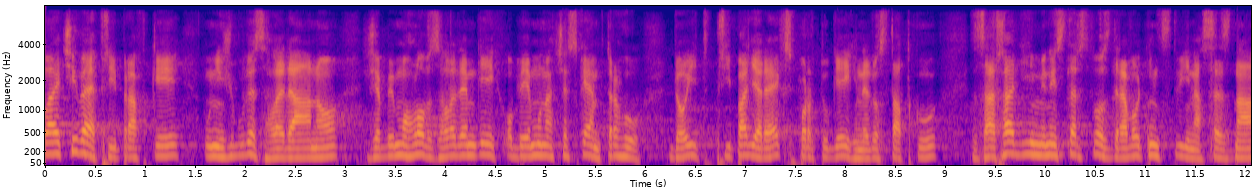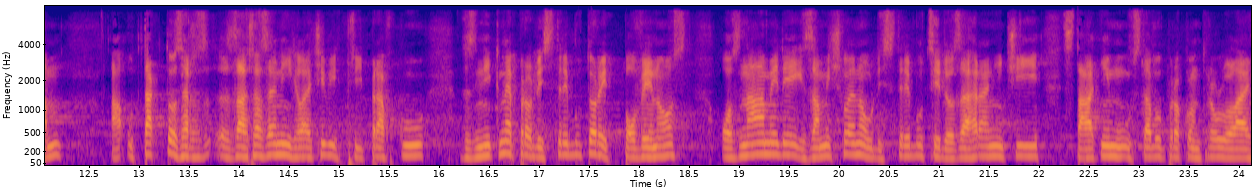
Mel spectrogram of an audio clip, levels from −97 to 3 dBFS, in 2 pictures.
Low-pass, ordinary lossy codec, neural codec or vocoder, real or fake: 7.2 kHz; AAC, 32 kbps; autoencoder, 48 kHz, 128 numbers a frame, DAC-VAE, trained on Japanese speech; fake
